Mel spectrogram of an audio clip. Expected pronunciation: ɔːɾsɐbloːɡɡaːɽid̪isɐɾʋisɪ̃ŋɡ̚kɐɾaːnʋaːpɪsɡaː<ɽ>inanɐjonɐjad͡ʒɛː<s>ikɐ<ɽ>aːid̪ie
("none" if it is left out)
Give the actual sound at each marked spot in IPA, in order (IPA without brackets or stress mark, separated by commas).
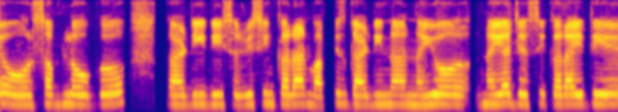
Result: ɽ, s, ɾ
